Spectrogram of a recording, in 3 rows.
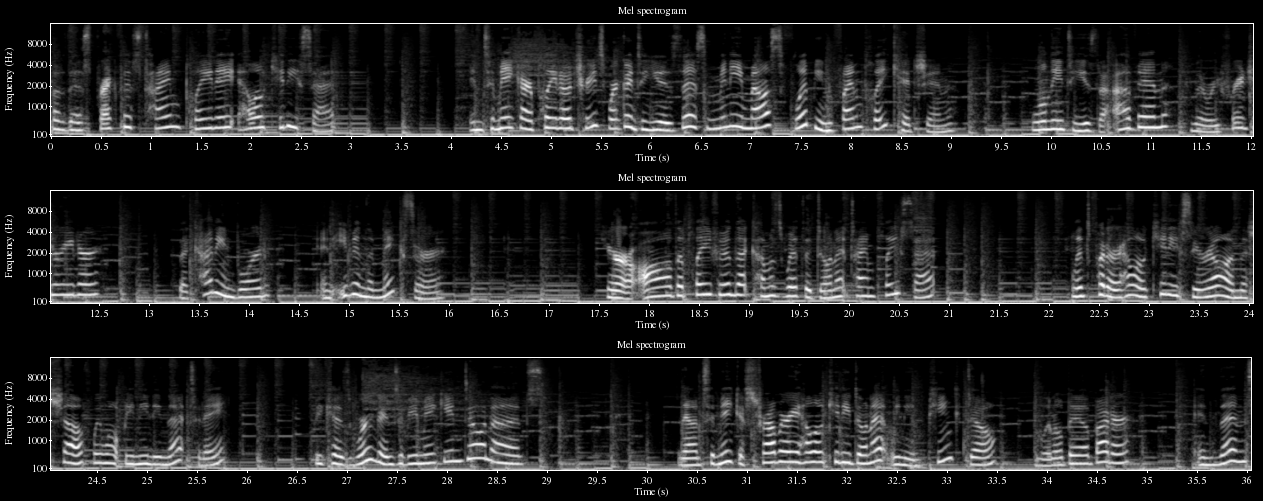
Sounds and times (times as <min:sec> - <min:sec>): Speech: 0:00.0 - 0:02.9, 0:04.2 - 0:09.1, 0:09.8 - 0:12.6, 0:13.3 - 0:16.0, 0:17.6 - 0:20.9, 0:22.2 - 0:25.8, 0:26.7 - 0:29.0, 0:30.3 - 0:34.8, 0:35.5 - 0:36.0
Music: 0:00.0 - 0:36.0.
